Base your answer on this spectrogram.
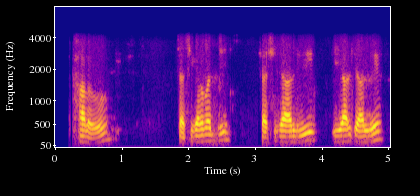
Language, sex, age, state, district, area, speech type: Punjabi, male, 18-30, Punjab, Gurdaspur, urban, conversation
